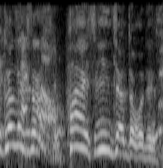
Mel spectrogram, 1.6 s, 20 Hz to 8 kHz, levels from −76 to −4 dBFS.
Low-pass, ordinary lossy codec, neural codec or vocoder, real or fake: 7.2 kHz; AAC, 48 kbps; codec, 16 kHz, 8 kbps, FunCodec, trained on Chinese and English, 25 frames a second; fake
